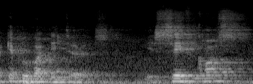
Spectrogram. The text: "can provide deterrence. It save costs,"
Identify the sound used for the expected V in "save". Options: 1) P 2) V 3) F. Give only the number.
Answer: 3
